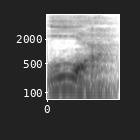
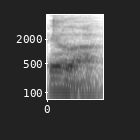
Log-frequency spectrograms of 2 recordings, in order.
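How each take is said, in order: First: The double L is said as a Y sound. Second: The double L is said as an L sound. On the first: This is the Spanish way of saying it. "in Spanish, the double L would actually have a Y sound" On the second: This is the English way of saying it. "we pronounce it the English way"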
